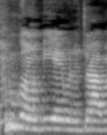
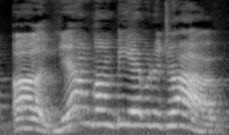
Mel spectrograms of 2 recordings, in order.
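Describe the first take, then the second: First: Fast, laughing at her own answer; laughing at the memory of insisting she could drive; laughing repeat. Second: Higher, hurried claim she can drive; telling the supervisor she is fine to drive; retold flustered reassurance. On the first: Real, not acted. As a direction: repeat it while laughing at yourself. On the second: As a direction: brush off the worry in a raised voice. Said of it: "Are you gonna be able to drive?".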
